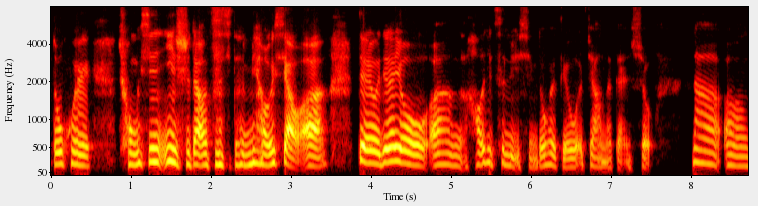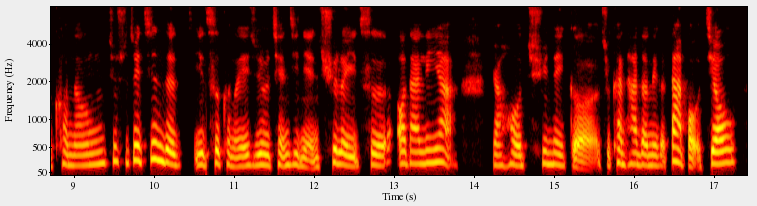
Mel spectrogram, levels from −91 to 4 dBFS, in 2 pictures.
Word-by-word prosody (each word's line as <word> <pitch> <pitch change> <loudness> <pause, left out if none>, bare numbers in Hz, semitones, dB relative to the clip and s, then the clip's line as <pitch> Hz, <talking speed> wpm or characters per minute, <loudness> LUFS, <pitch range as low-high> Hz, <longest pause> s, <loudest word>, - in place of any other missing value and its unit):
都 205 +1 +2
会 190 -5 -1 0.3
重 205 0 0
新 240 +2 +3
意 255 -2 +8
识 210 0 -1
到 195 -2 +5
自 200 0 -1
己 175 -3 -8
的 190 - -5
渺 195 0 +2
小 360 - +7
啊。 410 +2 +6 0.4
对， 245 -5 +8
我 205 - +4
觉 235 - +7
得 250 - +9
有， 205 -8 +6
嗯， 190 -3 -3
好 195 0 -3
几 235 - -4
次 225 +3 -9
旅 185 - -6
行 - - -15
都 170 +2 -3
会 190 -3 -4
给 - - -6
我 155 - -3
这 - - -10
样 - - -9
的 - - -11
感 - - -14
受。 - - -9 0.5
那 220 -4 -5
呃， 170 -3 -6
可 205 +4 -10
能 185 +4 -6
就 260 +4 -8
是 225 -1 -15
最 270 +1 0
近 270 +2 -2
的 200 -6 -1 0.2
一 195 - -3
次， 220 +5 -4
可 200 0 -10
能 160 -1 -7
也 170 +2 -3
许 185 - -11
就 195 - 0
是 185 - -3
前 185 +1 -6
几 195 -1 -7
年 160 0 -6
去 235 +8 -4
了 205 -3 -1
一 170 - -3
次 185 -3 -5
澳 215 - -2
大 210 0 -4
利 225 +2 -4
亚， 240 -5 -5 0.4
然 185 -1 -7
后 180 0 -4
去 215 +5 -11
那 200 -2 -5
个 - - -2
去 - - -11
看 230 -4 -5
它 205 +1 -6
的 190 -1 -2
那 180 0 -4
个 180 - -7
大 255 -3 0
堡 - - -2
礁。 220 +2 +1
200 Hz, 260 characters per minute, -23 LUFS, 185-225 Hz, 0.5 s, 得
